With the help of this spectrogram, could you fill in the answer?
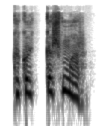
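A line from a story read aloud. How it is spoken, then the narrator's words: Whispered. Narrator (Russian): прошептала Рэй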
